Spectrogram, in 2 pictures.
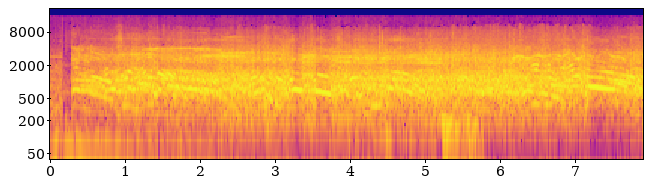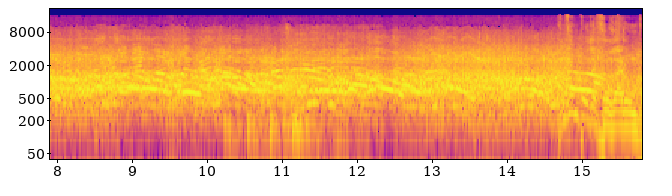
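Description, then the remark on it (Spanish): A large football crowd shouts insults at the gates while entering Mestalla stadium, a dense, continuous, loud roar of many overlapping voices with no letup from start to finish. “Esto era en las puertas mientras entraban en Mestalla. Luego, durante el partido, siguieron los gritos.”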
